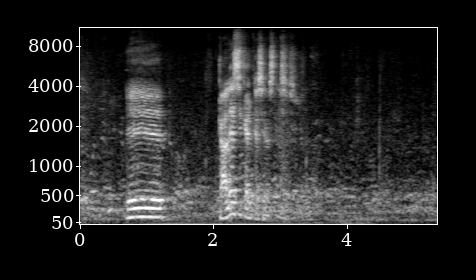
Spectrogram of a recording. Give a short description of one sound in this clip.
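An audience murmurs quietly.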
